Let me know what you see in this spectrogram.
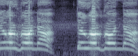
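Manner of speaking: mock shouting voice. Retelling how a third intruder came back: imitating someone shouting. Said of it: "started shouting".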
